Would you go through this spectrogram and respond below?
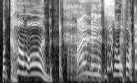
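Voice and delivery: high, drawn-out plea; protesting. Real, not acted. Sleepy streamer defending himself to friends, protesting. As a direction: whine it slowly, pitched well up. Pleading his case to teasing friends.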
